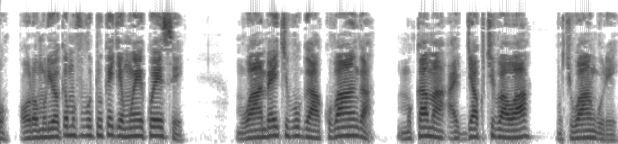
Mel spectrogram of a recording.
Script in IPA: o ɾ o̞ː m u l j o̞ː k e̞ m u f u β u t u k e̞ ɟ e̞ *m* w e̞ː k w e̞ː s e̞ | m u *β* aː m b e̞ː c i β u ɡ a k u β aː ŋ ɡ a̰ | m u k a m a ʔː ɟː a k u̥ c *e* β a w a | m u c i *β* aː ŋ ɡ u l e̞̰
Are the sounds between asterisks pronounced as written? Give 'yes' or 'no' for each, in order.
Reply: yes, no, no, no

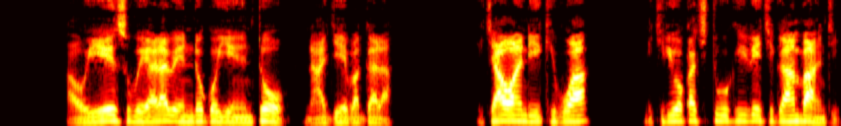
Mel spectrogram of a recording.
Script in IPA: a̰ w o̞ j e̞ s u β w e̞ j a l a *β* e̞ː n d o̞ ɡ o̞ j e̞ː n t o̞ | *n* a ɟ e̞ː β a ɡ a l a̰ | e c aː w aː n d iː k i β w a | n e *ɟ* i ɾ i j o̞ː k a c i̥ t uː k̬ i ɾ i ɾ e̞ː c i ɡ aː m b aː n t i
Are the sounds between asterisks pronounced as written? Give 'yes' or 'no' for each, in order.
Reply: yes, yes, no

